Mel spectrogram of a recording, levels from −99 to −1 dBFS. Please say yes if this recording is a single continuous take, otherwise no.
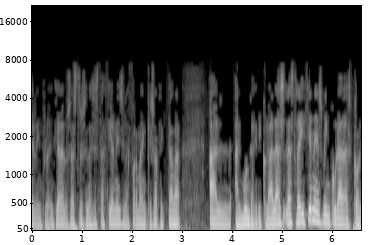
yes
